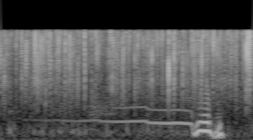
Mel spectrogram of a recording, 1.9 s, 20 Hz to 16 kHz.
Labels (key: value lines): label: biophony, cascading saw
recorder: SoundTrap 600 or HydroMoth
